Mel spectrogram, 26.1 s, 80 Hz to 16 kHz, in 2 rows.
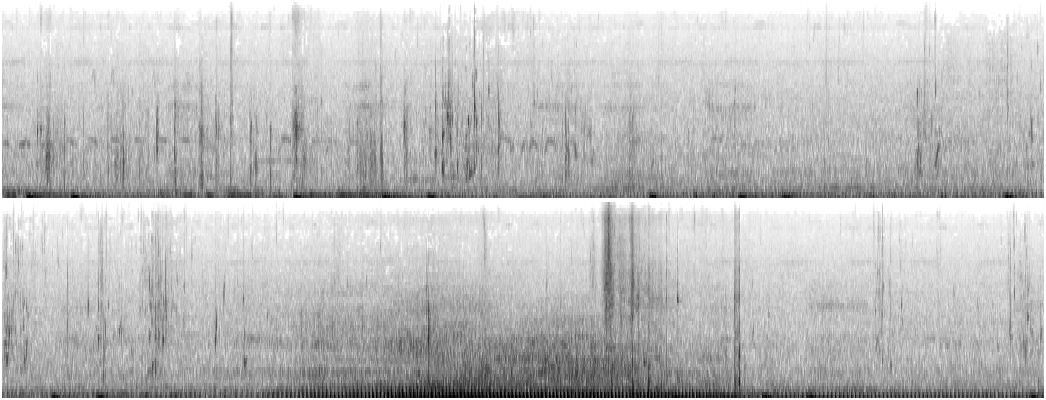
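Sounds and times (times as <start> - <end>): low rumble: 0.0 - 26.0
water sloshing and splashing: 4.5 - 8.1, 11.3 - 18.9, 23.9 - 24.3, 25.5 - 26.0.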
